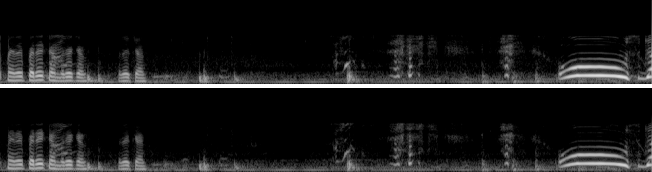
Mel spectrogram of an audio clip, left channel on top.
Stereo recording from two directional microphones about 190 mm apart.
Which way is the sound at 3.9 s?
Centre (ahead or behind).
